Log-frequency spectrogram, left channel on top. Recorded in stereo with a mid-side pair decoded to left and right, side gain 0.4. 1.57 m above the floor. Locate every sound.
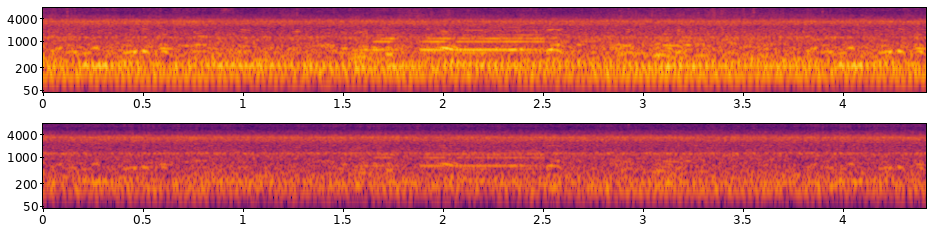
0.0 s a vehicle: 70° left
